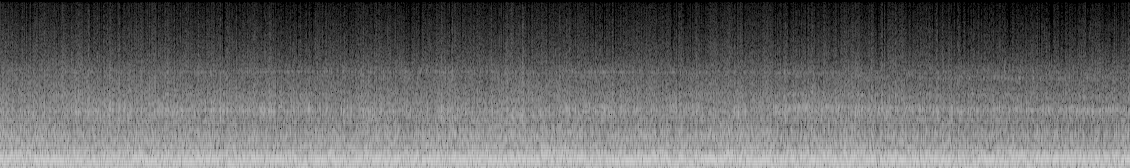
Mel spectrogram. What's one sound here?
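A motorcycle engine hums steadily close by.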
